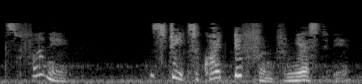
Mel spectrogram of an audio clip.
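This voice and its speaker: A woman's voice: mid-range voice, wildly swooping pitch, moderate pace. An actress playing a concerned, compassionate woman survivor in a 1950s radio drama, earnest and anxious. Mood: watchful. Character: Gisela, concerned, compassionate young female survivor. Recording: muffled, noisy vintage radio recording.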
